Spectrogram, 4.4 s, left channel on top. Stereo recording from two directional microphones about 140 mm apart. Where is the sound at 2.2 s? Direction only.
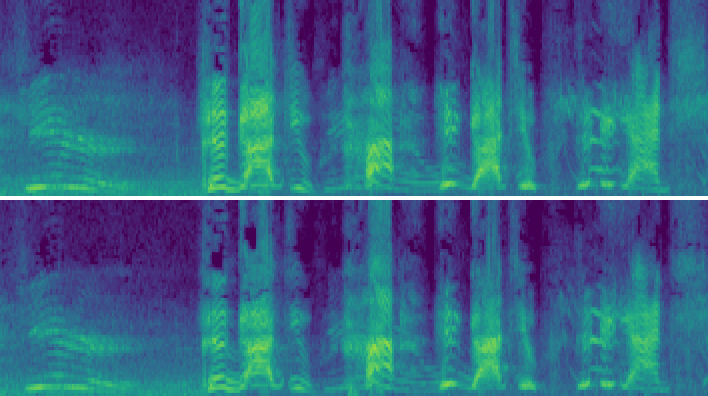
Centre (ahead or behind).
